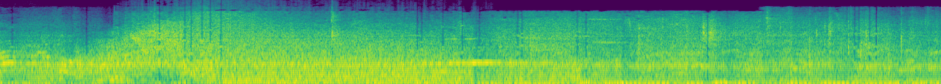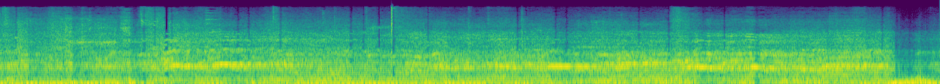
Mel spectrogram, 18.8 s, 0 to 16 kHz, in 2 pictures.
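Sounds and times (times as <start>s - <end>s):
roaring crackling rumble: 0.1s - 16.2s, 17.4s - 18.7s
massive explosion at a hospital: 0.8s - 7.6s.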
